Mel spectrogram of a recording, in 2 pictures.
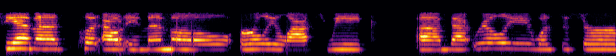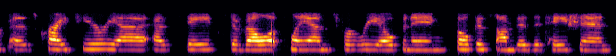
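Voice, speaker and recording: A woman giving a measured, businesslike informational briefing to members over a conference call, on a tinny phone line. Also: high voice, flat delivery. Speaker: association staff member giving member updates.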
